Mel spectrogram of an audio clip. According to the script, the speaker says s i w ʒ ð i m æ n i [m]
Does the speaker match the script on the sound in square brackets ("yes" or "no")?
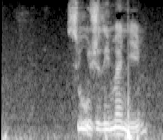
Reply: yes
